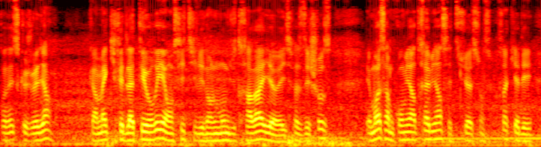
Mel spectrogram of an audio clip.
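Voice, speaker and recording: The speech moves at a very fast pace with noticeable background noise behind it. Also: man. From France. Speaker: medical student vlogger. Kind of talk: spontaneous vlog monologue. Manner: halting, many repetitions and fillers.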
